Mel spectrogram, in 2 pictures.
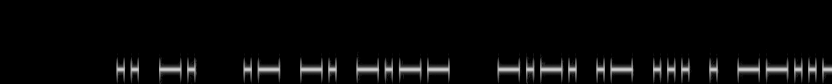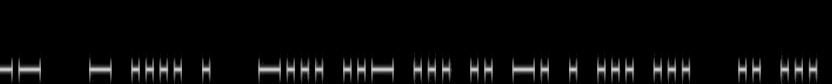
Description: Morse code, heard as a keyed tone, about 17 wpm, 700 Hz. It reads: IN ANY CASE, THE BUSINESS IS
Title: Sentences from Top 1000 Words - Review Part 5 - 17wpm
